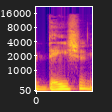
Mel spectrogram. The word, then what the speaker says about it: Daichendt: Cause if you hear Daichendt, you're like D A Y. No. D A I C H E N D T.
